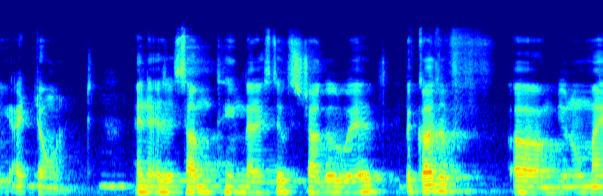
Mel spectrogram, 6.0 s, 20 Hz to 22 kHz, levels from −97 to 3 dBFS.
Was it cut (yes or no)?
yes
